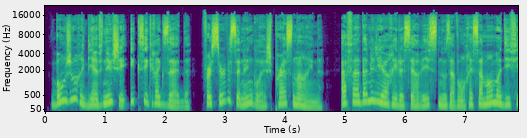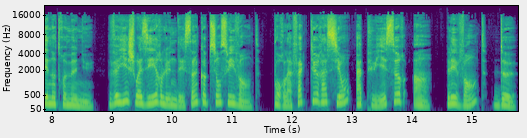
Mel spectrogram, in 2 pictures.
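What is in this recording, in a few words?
French, female, telecom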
